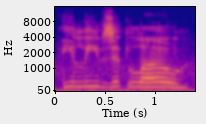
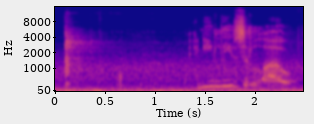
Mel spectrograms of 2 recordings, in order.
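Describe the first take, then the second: First: Said in the usual way. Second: Hushed, slow golf commentator call; drawn-out hushed call of the putt. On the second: Acted.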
